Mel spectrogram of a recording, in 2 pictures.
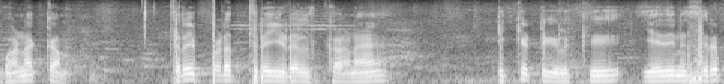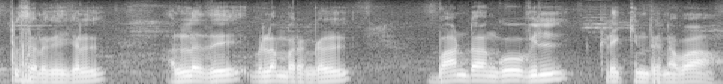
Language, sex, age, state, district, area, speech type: Tamil, male, 45-60, Tamil Nadu, Theni, rural, read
